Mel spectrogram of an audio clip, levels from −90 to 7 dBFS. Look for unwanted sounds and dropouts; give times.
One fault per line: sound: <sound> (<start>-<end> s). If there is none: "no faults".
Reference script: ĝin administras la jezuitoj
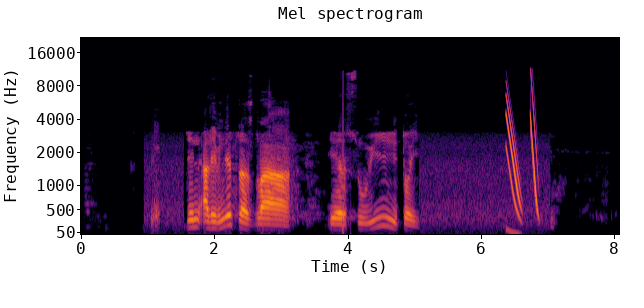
sound: laugh (1.0-1.2 s)
sound: chirp (6.4-6.9 s)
